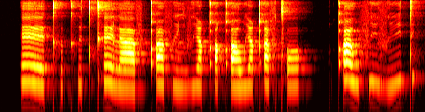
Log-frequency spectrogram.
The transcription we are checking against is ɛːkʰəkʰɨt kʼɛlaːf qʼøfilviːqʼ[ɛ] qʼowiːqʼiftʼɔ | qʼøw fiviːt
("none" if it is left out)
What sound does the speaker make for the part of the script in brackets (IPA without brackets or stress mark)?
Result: ʏ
